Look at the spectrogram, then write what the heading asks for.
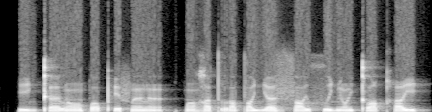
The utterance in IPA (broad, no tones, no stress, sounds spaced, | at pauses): i ʎ kʼ ɜ l ɔ̃ p ɔ pʼ ɪ f ə̃ l ə̃ | p ɔ̃ ʁ ʌ t r ɒ t ɒ ʎ ɜ z s ɒ i̯ xʷ ɪ ʎ ɔ̃ i̯ kʼ ɔ qʰ i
